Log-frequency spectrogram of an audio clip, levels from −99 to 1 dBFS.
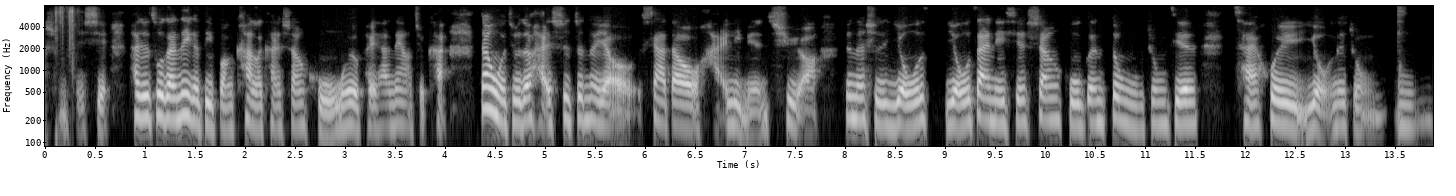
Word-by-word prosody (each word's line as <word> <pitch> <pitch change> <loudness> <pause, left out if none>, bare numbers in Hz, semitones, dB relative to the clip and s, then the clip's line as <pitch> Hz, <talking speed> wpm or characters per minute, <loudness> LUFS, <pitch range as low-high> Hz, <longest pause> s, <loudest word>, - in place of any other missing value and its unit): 什 - - -8
么 - - -7
这 - - -15
些， - - -6 0.2
他 230 - +2
就 225 - +6
坐 230 +1 +6
在 215 -1 +7
那 235 +2 +4
个 190 - +2
地 175 -1 +1
方 160 0 -3
看 165 - -2
了 160 - -1
看 160 0 -8
珊 170 0 -6
瑚， 125 -4 -2
我 170 - +3
有 170 - +5
陪 - - -4
他 170 0 -6
那 180 +2 -6
样 175 - -8
去 - - -11
看， - - -5 0.3
但 300 -2 +8
我 210 -6 +6
觉 190 0 -1
得 205 +3 +5
还 180 - 0
是 185 +4 -3
真 205 +2 -3
的 205 -3 -1
要 180 - +2
下 - - -1
到 170 -3 +4
海 - - -10
里 180 0 -2
面 135 0 -7
去 - - -5
啊， - - -2 0.3
真 220 -1 0
的 205 - +1
是 180 -4 -2
游 180 +3 +4 0.2
游 175 +1 +3
在 200 +1 +3
那 185 -1 -1
些 195 +1 -4
珊 205 +2 -3
瑚 175 -2 -1
跟 190 +1 -2
动 205 -1 -1
物 165 -2 -7
中 180 +2 -7
间 180 +1 +4 0.3
才 170 - -2
会 180 -4 +2
有 165 - 0
那 175 +1 -3
种， 220 +6 -10 0.2
嗯， 180 +4 -12
180 Hz, 270 characters per minute, -24 LUFS, 170-205 Hz, 0.3 s, 但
